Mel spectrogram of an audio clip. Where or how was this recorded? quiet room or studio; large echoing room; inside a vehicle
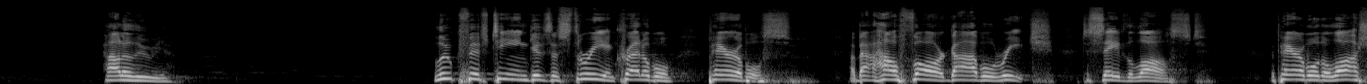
large echoing room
